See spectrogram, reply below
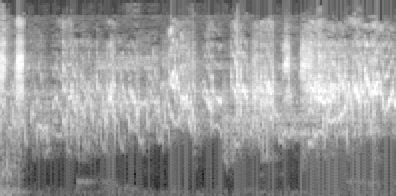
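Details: Happy budgerigar chirping, a fast stream of scratchy warbles and squeaky chirps that grows louder and denser toward the end.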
